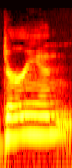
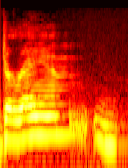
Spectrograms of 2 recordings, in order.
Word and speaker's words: durian: some people pronounce it durian some people pronounce it Duran Duren I've heard it all I say Duren um but they wanted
